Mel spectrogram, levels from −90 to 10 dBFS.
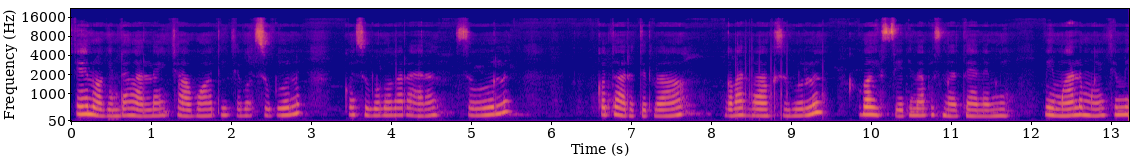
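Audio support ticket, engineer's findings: Low-delay AAC compression, throughout: speech rough and grainy, noise between harmonics, synthetic-sounding top band. Short frames smear pitch detail; likely AAC-ELD at a bitrate fitting about 32 kbps.

One channel drops out, 4.07–4.34 s: level falls abruptly by about 6 dB, then recovers. Likely a lost stereo channel, leaving only half the mono sum.

Train of clicks, 8.32–9.41 s: about ten similar pops at an uneven 9.2 per second, peaking a few dB above the speech. Likely interference or an interface fault injecting pulses.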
